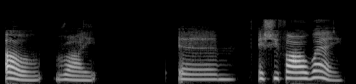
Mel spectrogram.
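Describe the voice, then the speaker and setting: Woman playing a hesitant teenage girl, highish. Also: fairly bright tone, no echo. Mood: nervous, hesitant. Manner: hesitant, halting. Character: earnest, nervous British teenage girl. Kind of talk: character dialogue in an audiobook.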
